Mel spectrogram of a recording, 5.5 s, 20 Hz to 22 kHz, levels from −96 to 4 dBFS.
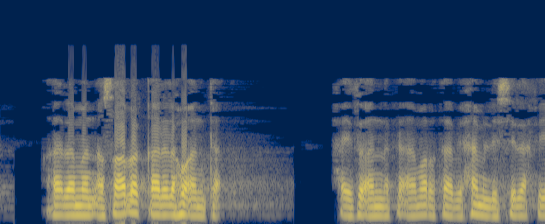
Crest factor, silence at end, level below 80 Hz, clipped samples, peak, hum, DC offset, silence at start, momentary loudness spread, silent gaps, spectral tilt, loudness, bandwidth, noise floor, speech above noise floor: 14 dB; 0 s; -56 dBFS; 0.4%; 0 dBFS; none; under 0.1%; 0.45 s; 8 LU; 3.22-3.27 s; -7 dB/octave; -14 LUFS; 7.6 kHz; -44 dBFS; 31 dB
